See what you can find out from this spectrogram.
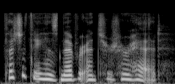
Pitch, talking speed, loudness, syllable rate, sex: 235 Hz, 275 wpm, -20 LUFS, 7.0 syllables/s, female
